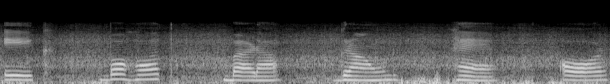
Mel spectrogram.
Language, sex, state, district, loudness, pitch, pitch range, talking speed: Hindi, female, Chandigarh, Chandigarh, -15 LUFS, 205 Hz, 190-210 Hz, 60 wpm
